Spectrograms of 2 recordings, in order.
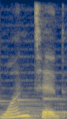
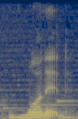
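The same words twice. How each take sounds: First: The word is said in its full careful form. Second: The word is said in a reduced casual form. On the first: "The verb wanted" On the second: "becomes wanted, which is a common way to pronounce this word, especially in American English"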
